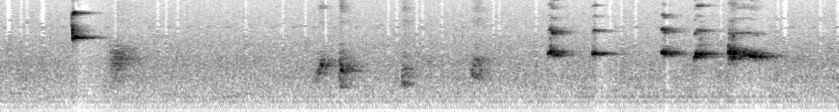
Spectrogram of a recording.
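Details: Pet Timneh African grey, a female, producing assorted random sounds: a sharp high chirp, soft rasping squawks, then a rapid run of bright, clipped whistled chirps gathering toward the end, with faint room hiss behind.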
